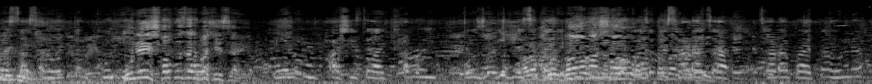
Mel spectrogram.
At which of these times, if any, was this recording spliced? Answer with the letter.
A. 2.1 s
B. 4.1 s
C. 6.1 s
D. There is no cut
D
